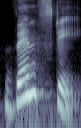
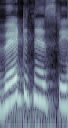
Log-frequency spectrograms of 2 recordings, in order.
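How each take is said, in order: First: The d is silent, with two syllables. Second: The d is sounded, with three syllables. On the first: The speaker calls it right. "आपका डी यहाँ पर silent हो गया" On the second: The speaker calls it wrong. "ये वेडनेसडे नहीं बोला जाता है"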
